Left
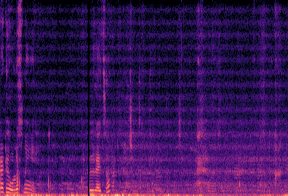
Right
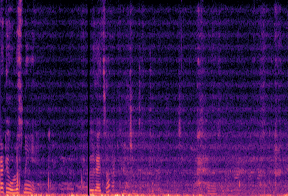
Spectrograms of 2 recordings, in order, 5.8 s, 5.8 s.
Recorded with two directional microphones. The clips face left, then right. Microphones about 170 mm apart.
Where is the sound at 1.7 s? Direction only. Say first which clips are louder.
Left 3 dB; centre (ahead or behind).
